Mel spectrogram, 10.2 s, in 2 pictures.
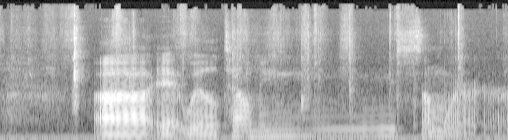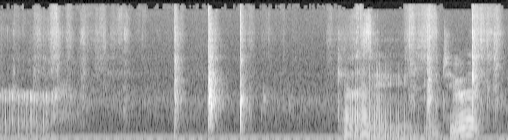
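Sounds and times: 
shuffling playing cards: 0.2 - 7.8, 8.4 - 10.1
speech: 0.9 - 5.1, 8.5 - 10.1.

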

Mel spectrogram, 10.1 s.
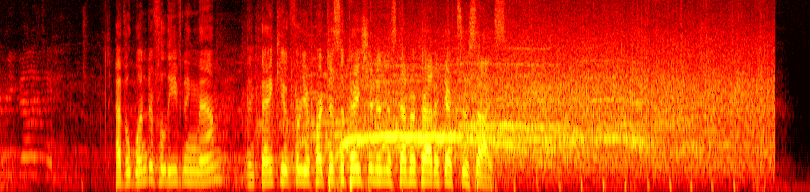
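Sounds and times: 
speech: 1.4 - 6.4
crowd of supporters clapping: 3.0 - 9.7.

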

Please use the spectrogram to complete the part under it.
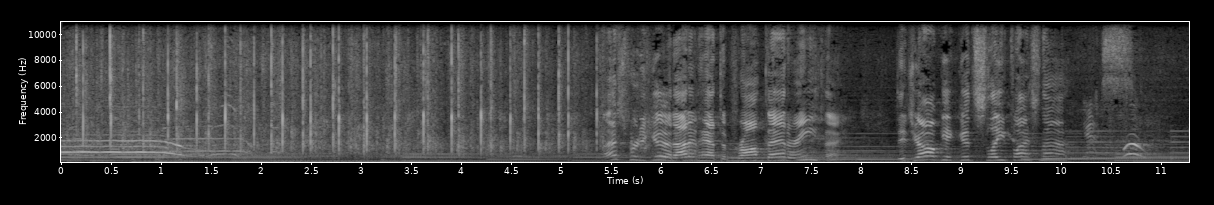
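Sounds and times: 
audience clapping: 0.0 - 6.7
speech: 5.7 - 11.1.

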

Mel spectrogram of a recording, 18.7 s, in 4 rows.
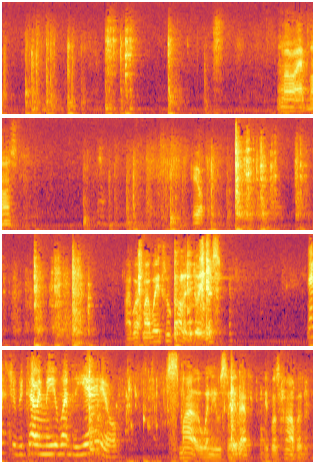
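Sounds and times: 
speech: 4.2 - 5.0, 11.2 - 12.8, 14.1 - 15.8, 16.6 - 18.6
dishes and utensils clattering: 7.2 - 12.9, 15.2 - 18.2.

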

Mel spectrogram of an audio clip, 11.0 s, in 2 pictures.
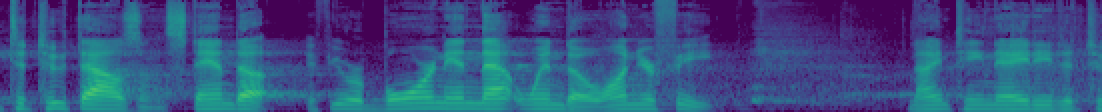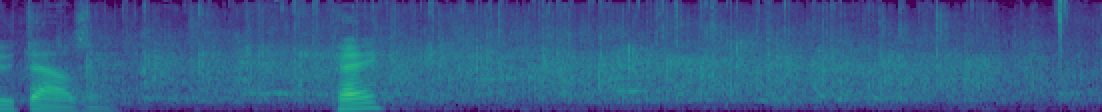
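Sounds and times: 
speech: 0.0 - 3.6, 4.5 - 6.2, 7.2 - 7.6
crowd applauding: 5.3 - 11.0.

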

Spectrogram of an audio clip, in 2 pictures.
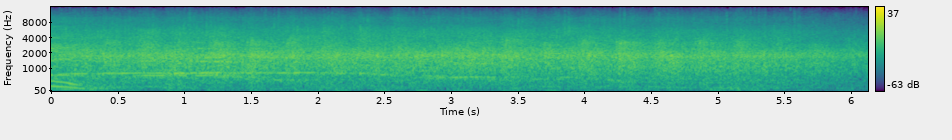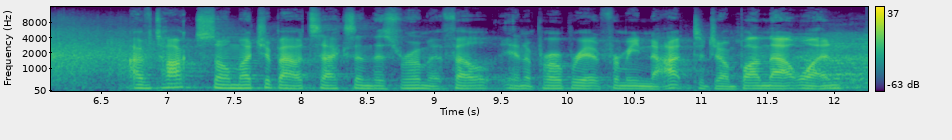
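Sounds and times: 
audience applause: 0.0 - 6.8
speech: 6.8 - 12.2
laughter: 11.7 - 12.2.

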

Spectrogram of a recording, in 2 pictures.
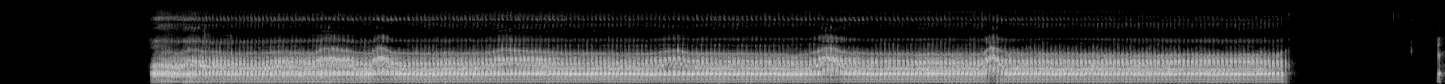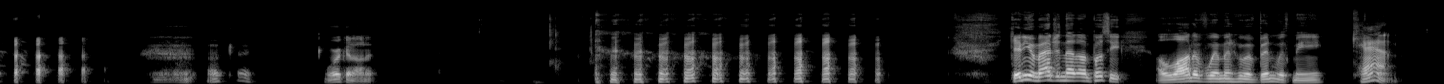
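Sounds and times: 
man grunting: 1.5 - 12.9
man's voice imitating a cat's purr: 1.5 - 13.0
laughter: 14.4 - 15.4, 20.4 - 23.3
speech: 24.7 - 28.4.

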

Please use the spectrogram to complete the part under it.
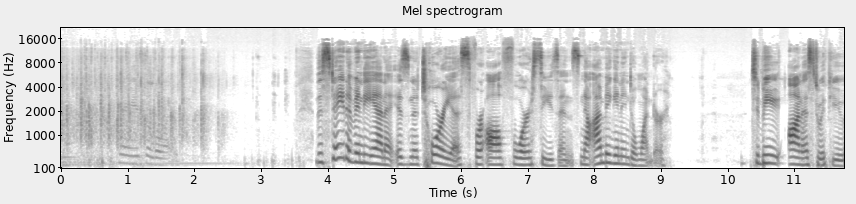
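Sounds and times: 
audience clapping: 0.0 - 2.7
speech: 3.8 - 9.2, 10.4 - 11.7.

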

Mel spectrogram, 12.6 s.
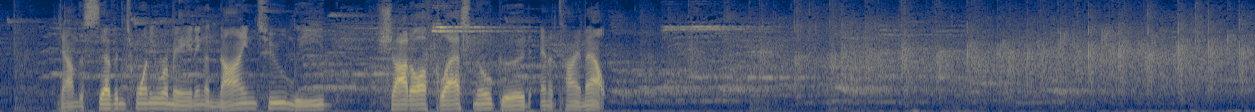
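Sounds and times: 
speech: 0.6 - 6.2
crowd applauding in large indoor arena: 6.3 - 12.5.

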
